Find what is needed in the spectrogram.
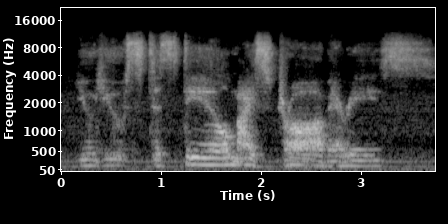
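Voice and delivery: half stage whisper. Telling a game scene, voicing the shadow speaking to Sildaris, shadow's half-whisper. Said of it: "the shadow whispers".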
